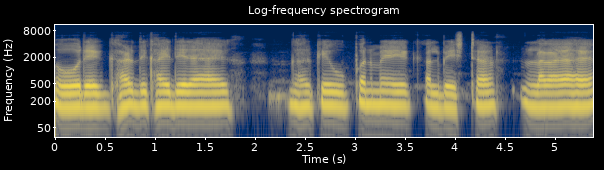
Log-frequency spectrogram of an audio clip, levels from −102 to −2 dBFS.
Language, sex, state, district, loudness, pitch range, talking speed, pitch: Hindi, male, Jharkhand, Deoghar, -17 LUFS, 150-160 Hz, 165 wpm, 160 Hz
